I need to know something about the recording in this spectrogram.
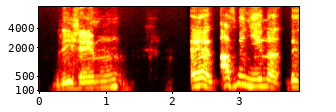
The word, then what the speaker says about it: as meninas: In Portuguese, we don't say as meninas, the girls, but as menina. So the final S is not pronounced.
